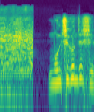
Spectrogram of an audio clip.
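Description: A man shouts to a crowd outdoors.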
